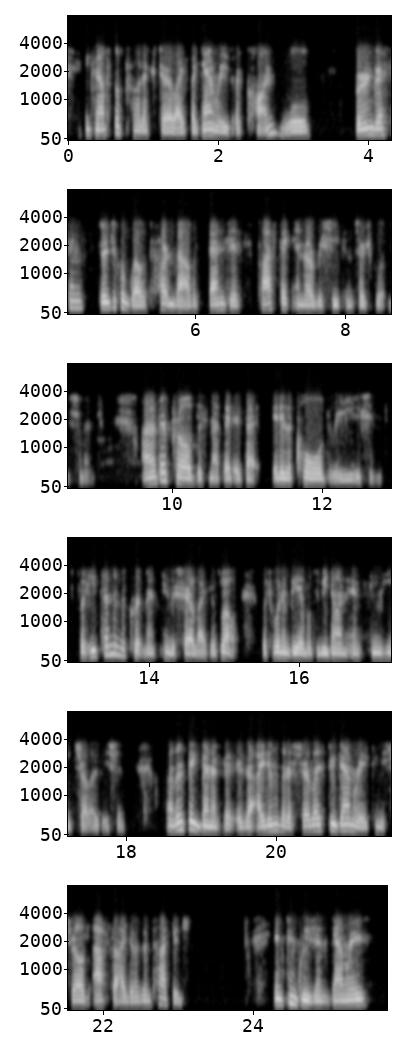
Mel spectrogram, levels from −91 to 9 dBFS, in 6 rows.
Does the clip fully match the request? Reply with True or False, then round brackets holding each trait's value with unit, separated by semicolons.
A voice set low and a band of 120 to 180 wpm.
False (125 Hz; 190 wpm)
